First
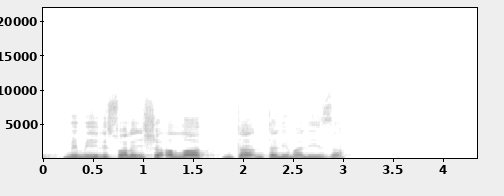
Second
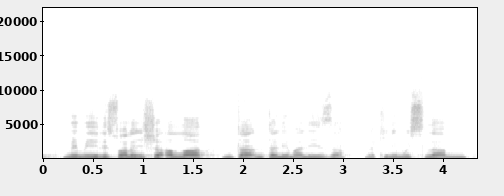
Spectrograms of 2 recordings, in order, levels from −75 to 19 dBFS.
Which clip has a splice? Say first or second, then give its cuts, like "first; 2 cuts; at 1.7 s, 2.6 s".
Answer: second; 1 cut; at 3.1 s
